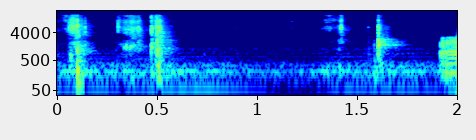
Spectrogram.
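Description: A tarot deck being shuffled by hand: a few crisp card clicks early on and two more about a second and a half in, with a quiet pause between.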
